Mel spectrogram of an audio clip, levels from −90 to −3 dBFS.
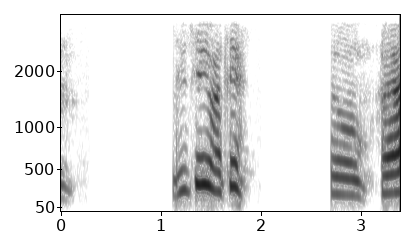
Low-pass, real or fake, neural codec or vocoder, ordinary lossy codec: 3.6 kHz; fake; codec, 44.1 kHz, 7.8 kbps, DAC; none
